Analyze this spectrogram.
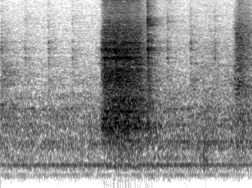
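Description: A knob clicks as it is turned.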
